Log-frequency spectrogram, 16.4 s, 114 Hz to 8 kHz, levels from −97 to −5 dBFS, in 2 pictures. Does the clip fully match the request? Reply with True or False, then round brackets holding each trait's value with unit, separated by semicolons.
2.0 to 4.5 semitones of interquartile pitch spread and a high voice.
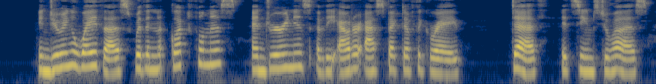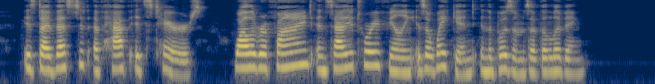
True (3.4 semitones; 240 Hz)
